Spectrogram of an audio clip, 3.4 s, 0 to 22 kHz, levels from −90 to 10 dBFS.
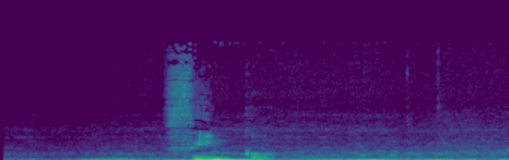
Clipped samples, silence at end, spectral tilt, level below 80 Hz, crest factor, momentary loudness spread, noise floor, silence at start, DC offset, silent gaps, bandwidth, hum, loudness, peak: under 0.1%; 0 s; -7.5 dB/octave; -52 dBFS; 18 dB; 21 LU; -55 dBFS; 0.2 s; under 0.1%; none; 13 kHz; none; -27 LUFS; -8 dBFS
